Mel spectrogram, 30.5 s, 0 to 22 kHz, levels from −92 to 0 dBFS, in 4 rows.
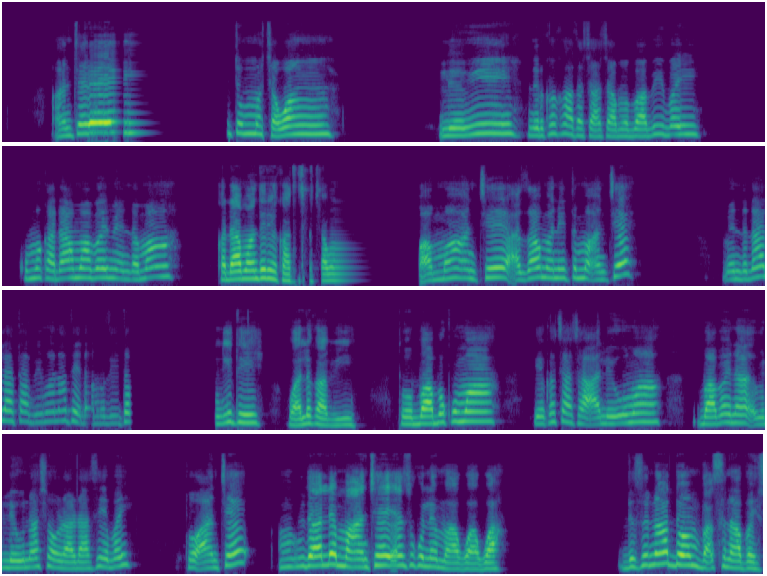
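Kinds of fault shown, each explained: Repeated packet loss (robotic sound): Chunks of the stream went missing one after another, and each hole got papered over by stretching the last bit of sound, so you hear choppy stuttering with pieces missing. It hits at 0.83 to 1.27 s (seven gaps, the longest about 98 ms, roughly half that stretch patched), at 10.55 to 10.84 s just after "bai ndire" (three gaps), and more lightly across 16.10 to 17.45 s (five short gaps).
Long network dropout: Here the sound smears into a fading buzz and then just goes quiet for a good while before picking up again further along, with that chunk simply gone. The likely cause is nothing arriving over the network, so the receiver keeps the last sound going until it gives up. It happens at 1.29 to 2.27 s (about 0.7 s near-silent), 10.96 to 11.82 s (about 0.55 s silent) and 16.54 to 17.41 s (almost all of it silent).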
